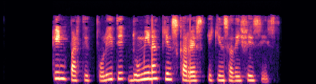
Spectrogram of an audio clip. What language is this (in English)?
Catalan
